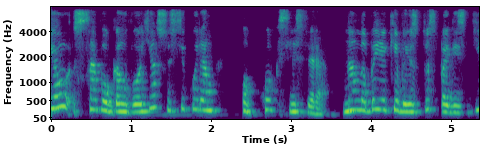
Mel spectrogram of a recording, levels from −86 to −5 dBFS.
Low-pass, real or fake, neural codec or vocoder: 7.2 kHz; real; none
